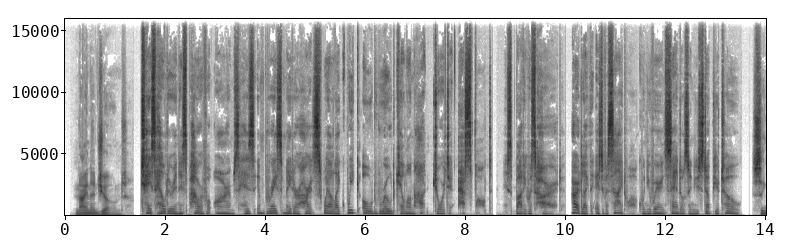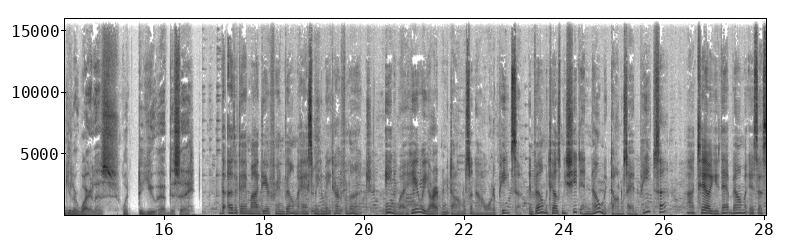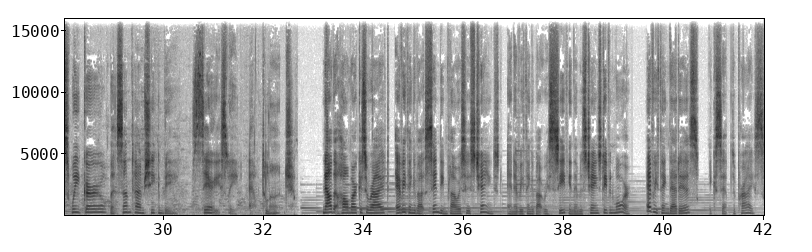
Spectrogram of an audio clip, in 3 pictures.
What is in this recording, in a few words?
Voiceover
